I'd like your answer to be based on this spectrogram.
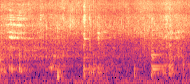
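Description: Soft sizzling in a pan with a few scraping strokes of a spatula as spices including turmeric powder are stirred and fried, close and fairly quiet.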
